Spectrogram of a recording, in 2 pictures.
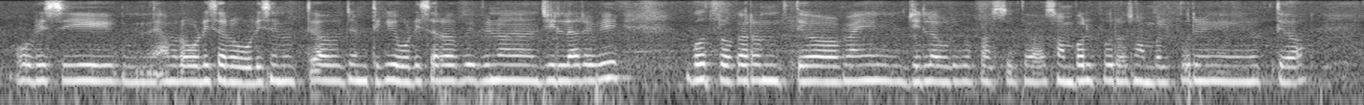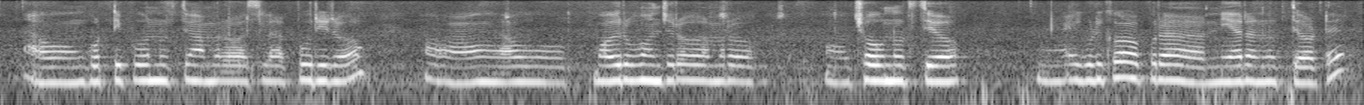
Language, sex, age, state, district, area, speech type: Odia, female, 30-45, Odisha, Rayagada, rural, spontaneous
